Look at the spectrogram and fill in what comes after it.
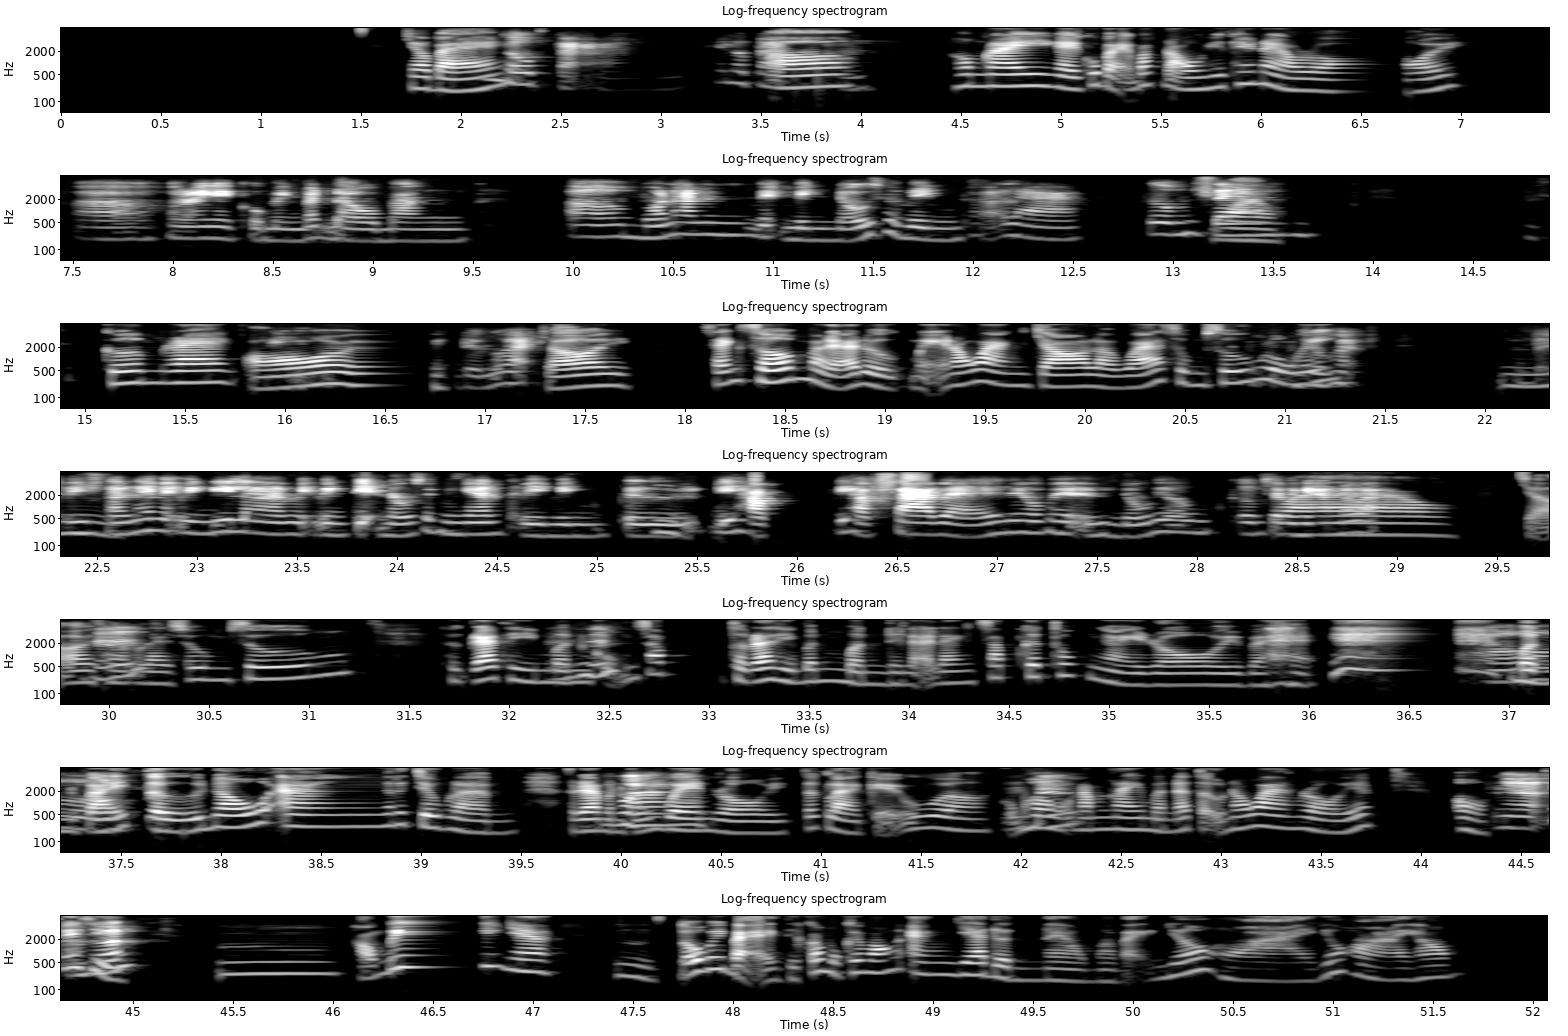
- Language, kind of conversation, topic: Vietnamese, unstructured, Bạn có kỷ niệm đặc biệt nào gắn liền với một món ăn không?
- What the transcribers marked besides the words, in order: distorted speech; other background noise; tapping; chuckle; chuckle; unintelligible speech; laughing while speaking: "và"; chuckle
